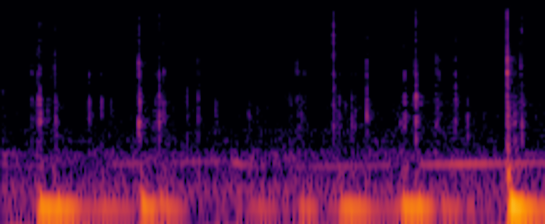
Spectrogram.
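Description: Computer keyboard typing: a run of separate, irregular keystrokes, with one louder click near the end.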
